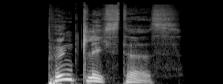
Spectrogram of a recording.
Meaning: strong/mixed nominative/accusative neuter singular superlative degree of pünktlich
- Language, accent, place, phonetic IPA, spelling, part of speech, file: German, Germany, Berlin, [ˈpʏŋktlɪçstəs], pünktlichstes, adjective, De-pünktlichstes.ogg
